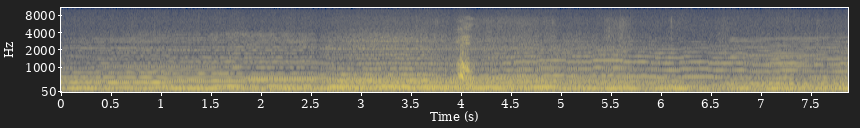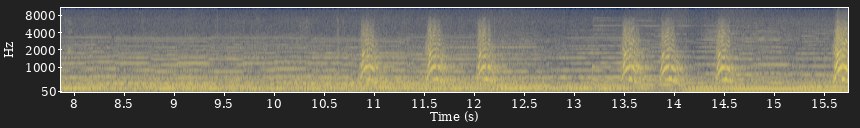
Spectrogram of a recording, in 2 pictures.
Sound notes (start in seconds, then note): 3.7 groaning; 11.0 dog barking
